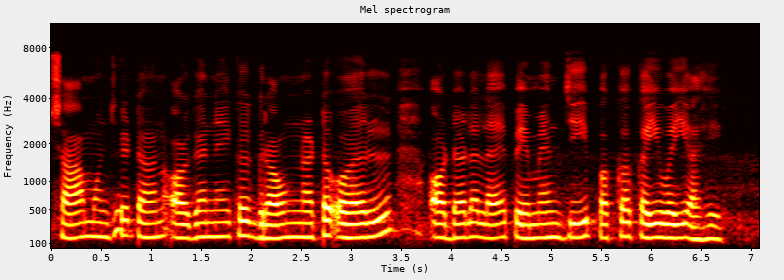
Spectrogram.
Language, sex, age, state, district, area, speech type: Sindhi, male, 18-30, Maharashtra, Thane, urban, read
